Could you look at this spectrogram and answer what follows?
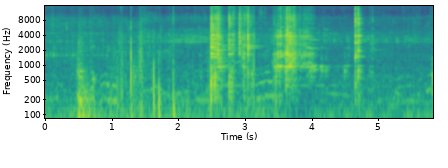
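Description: A spoon clatters and scrapes against a pot while tamarind fish curry with Godavari fish pieces is stirred, giving irregular metallic clinks and bursts of scraping, close by, with someone talking between them.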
